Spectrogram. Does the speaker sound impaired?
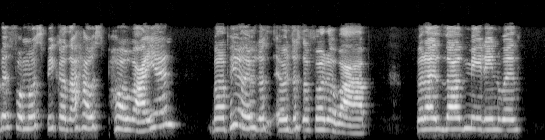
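Yes: Down syndrome.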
